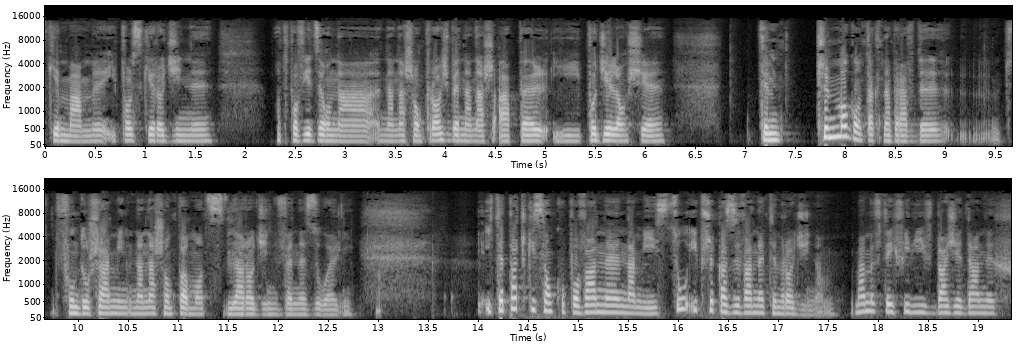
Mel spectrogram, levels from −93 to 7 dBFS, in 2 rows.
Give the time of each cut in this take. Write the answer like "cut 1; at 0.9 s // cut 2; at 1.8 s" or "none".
cut 1; at 10.5 s // cut 2; at 14.0 s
